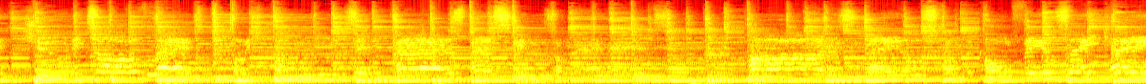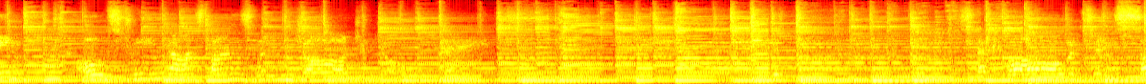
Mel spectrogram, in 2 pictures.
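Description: A man singing a self-penned folk song to his own strummed acoustic guitar.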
